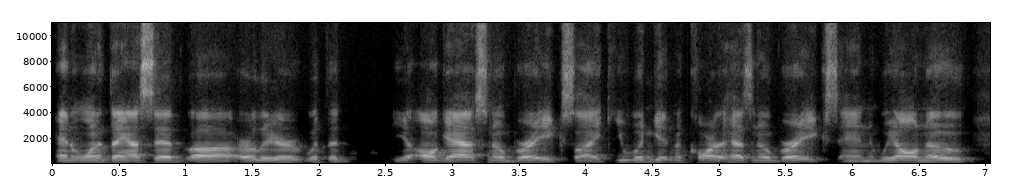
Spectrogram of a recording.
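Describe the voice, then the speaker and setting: Casting: male strength coach, middle-pitched, emphatic, poses rhetorical questions, roundtable talk. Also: steady tone, normal speed, a little mellow, poor audio. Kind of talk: roundtable discussion.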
